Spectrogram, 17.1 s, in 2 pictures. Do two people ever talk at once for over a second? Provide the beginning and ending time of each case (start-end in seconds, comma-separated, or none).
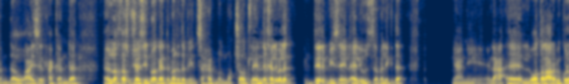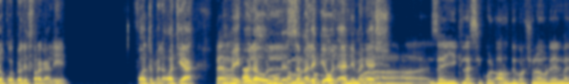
11.9-14.1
